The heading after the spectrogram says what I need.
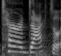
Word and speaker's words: pterodactyl: I heard somebody said pterodactyl and I was like wait wait where's the P where's the p it was a silent p I'm 12 years old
